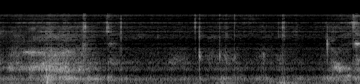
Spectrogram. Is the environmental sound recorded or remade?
remade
